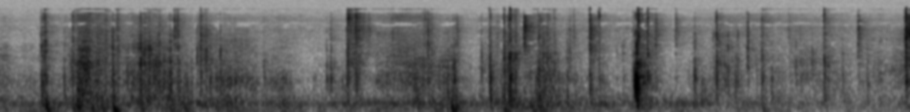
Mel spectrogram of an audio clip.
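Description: Stickers and their plastic-backed sheets being crinkled and handled: soft, uneven crackling with sharp little clicks, one louder click about three seconds in.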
